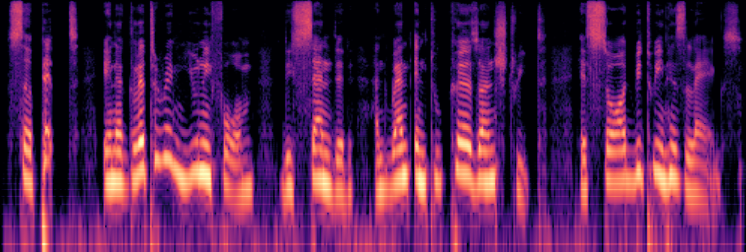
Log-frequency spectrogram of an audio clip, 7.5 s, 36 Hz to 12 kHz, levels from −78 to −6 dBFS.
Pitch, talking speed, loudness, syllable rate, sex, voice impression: 180 Hz, 135 wpm, -20 LUFS, 4.1 syllables/s, female, slightly masculine, slightly feminine, very gender-neutral, adult-like, slightly thin, tensed, powerful, bright, slightly soft, very clear, fluent, cool, very intellectual, sincere, calm, slightly friendly, slightly reassuring, very unique, slightly elegant, slightly sweet, lively, slightly strict, slightly intense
